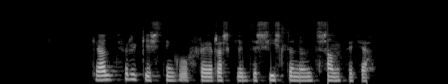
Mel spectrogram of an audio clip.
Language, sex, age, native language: Icelandic, female, 40-49, Icelandic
